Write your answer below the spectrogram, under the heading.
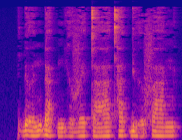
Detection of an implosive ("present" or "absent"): present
